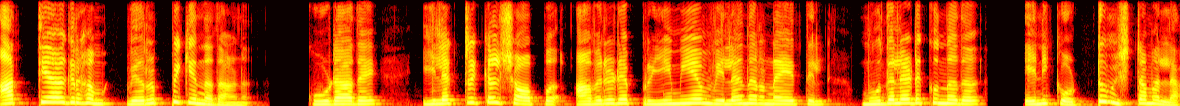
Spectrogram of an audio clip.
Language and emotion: Malayalam, disgusted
